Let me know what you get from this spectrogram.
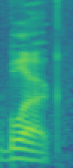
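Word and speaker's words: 6lack: It's pronounced Black. Well, it was the number 6 and then it's Lack, so Right.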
